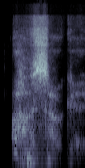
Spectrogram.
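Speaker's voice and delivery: breathy unvoiced whisper of delight; whispered savoring. Real, not acted. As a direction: whisper it like tasting something delicious.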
